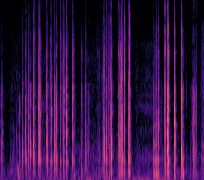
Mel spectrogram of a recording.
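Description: Fingernails scratch along the face and zipper edge of a black, hollow Switch carrying case with fabric over a hard shell. It makes a quick series of short, dry, papery scratching strokes that come in uneven clusters, each a broadband rasp centered in the low-mids with a bright edge. The strokes stop sharply, with almost no ring between them.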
